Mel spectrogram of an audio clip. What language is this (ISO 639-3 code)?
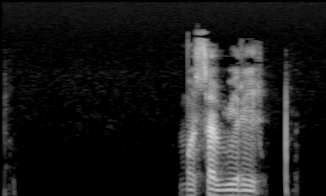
gwc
